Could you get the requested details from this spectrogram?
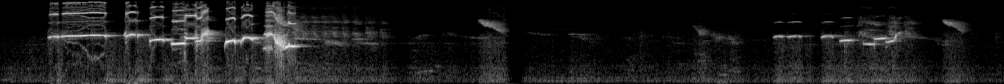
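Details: Sumatran magpie-robin singing hard against rivals: a loud, busy burst of whistles and chattering notes lasting over two seconds, followed by sparse soft chips and a shorter whistled phrase.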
